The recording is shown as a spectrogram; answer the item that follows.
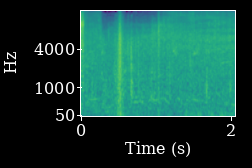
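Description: Very faint distant thunder under outdoor ambient noise, with one sharp click about half a second in.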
